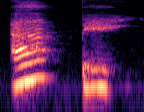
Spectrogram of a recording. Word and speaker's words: abeille: Abeille. Abeille. How many syllables? Abeille. Deux syllabes dans le mot abeille.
